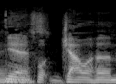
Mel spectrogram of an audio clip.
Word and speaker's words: Jawaher: What's it called? – Jawaher. – How do you spell that? – J-A-W. – Yeah. – H-E-R. – Jawaher.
